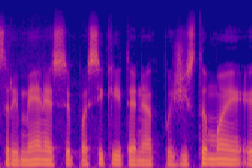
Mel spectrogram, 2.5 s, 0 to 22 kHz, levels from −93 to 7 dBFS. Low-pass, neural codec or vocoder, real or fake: 19.8 kHz; none; real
